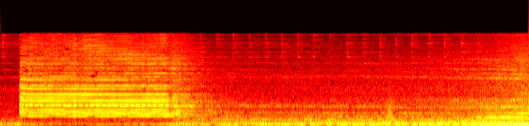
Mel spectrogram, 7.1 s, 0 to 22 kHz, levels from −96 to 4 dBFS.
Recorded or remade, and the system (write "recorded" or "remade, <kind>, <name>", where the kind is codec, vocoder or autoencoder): recorded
